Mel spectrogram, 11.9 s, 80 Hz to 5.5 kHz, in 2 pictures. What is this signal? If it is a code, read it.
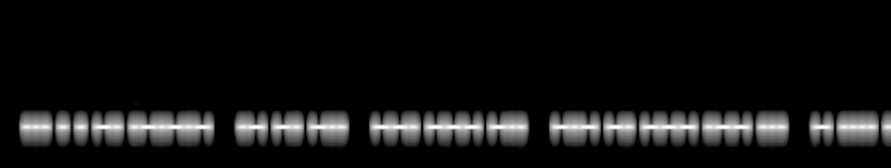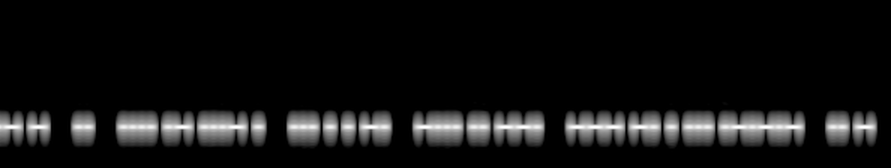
Morse code, heard as a keyed tone, about 40 wpm, 600 Hz. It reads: SEEN. AND GOD KNOWS THAT I HAVE SEEN BIG ONES. IT
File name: the old man and the sea 2 40wpm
